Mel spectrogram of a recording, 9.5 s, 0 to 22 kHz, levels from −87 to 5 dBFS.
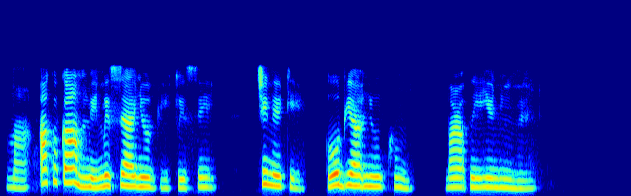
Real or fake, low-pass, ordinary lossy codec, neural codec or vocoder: fake; 5.4 kHz; none; autoencoder, 22.05 kHz, a latent of 192 numbers a frame, VITS, trained on one speaker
